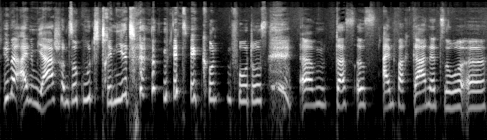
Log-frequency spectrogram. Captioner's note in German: gelächter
